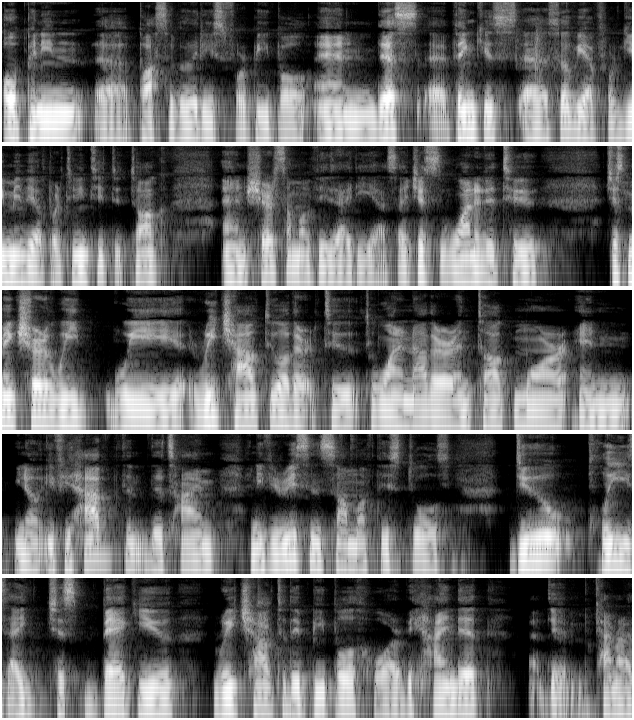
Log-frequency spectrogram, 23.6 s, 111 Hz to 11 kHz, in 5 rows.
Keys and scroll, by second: 17.8 shift+1, 18.2 shift+2, 18.9 shift+1, 19.3 shift+2.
